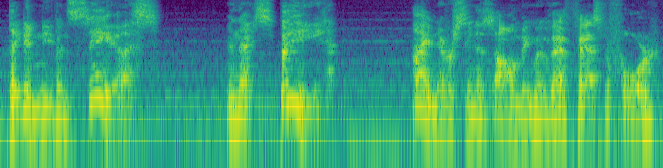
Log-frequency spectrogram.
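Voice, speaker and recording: A man playing a gritty, steady leader of an adventuring party in an audio drama, laconic and folksy in his drawl, with a gravelly voice. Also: medium pitch, a little slow. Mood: grim, resolute. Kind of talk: anime-style audio roleplay acting. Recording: loud music over the voice.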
